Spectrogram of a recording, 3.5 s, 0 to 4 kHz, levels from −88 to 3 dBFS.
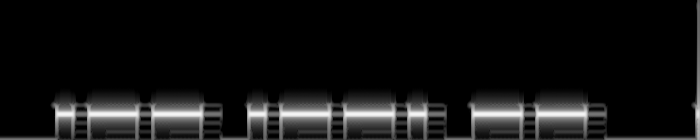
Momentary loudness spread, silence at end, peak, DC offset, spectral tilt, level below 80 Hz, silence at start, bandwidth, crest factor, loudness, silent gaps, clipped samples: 5 LU; 0.55 s; 0 dBFS; under 0.1%; -9 dB/octave; -68 dBFS; 0.3 s; 1 kHz; 6 dB; -7 LUFS; none; under 0.1%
